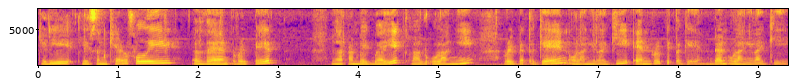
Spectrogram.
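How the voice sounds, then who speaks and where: Woman, Indonesian accent, lecturer, recorded lesson, warm tone, frequent filler pauses. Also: on the low side, lively intonation, slightly rough. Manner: mixes teaching English terms with explanations, many filler pauses.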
